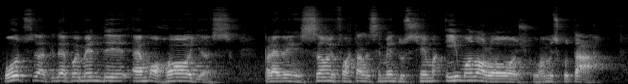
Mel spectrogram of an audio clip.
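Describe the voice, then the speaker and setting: A man's voice: a little high, fairly quick. A middle-aged man talking informally to camera, presenting and selling a product. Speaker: herbal tea seller presenting testimonials. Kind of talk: informal sales talk to camera. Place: small dim room indoors. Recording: roomy echo, faint background noise.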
